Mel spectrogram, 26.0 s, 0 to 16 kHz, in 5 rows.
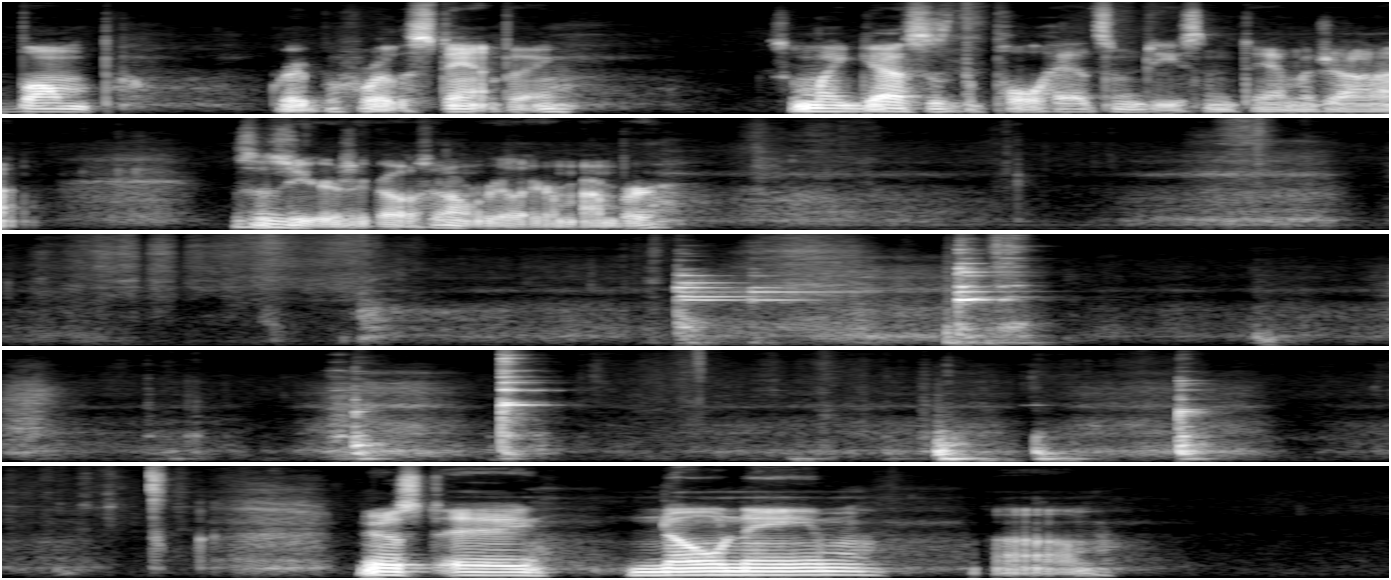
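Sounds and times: rubbing and shuffling: 7.9s - 13.7s, 17.8s - 19.7s
metal axe heads clinking: 13.0s - 14.4s.

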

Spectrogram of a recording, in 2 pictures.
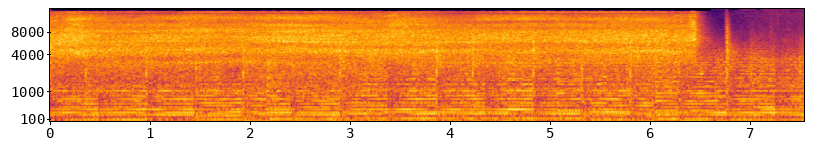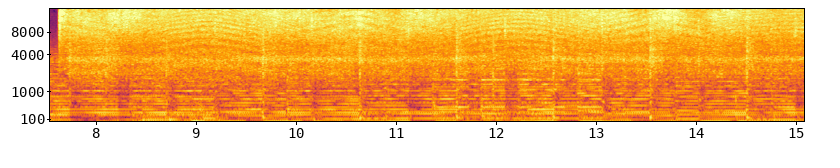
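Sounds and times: paint spray gun hissing: 0.0s - 6.5s, 7.6s - 15.0s
background music: 0.0s - 15.0s.

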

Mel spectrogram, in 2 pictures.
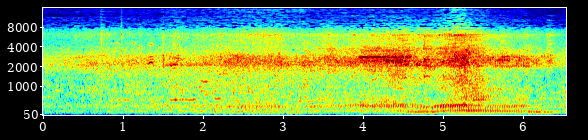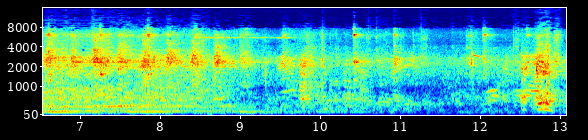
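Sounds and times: motorcycle engine passing: 1.8s - 8.6s.

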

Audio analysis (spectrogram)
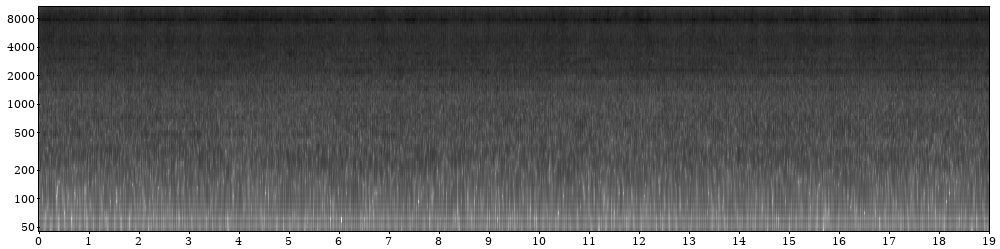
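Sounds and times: helicopter rotor and turbines running: 0.0s - 19.0s.

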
